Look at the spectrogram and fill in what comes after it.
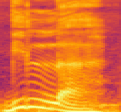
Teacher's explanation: In kuntum tu'minuna billah, hukum bacaannya yaitu tarkik. Billah, lafaz Allah dibaca tipis dan dipanjangkan 2 harokat.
